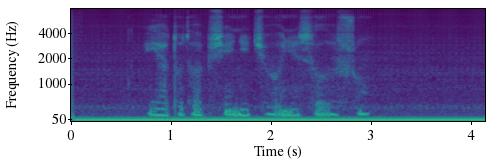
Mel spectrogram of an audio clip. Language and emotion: Russian, sad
